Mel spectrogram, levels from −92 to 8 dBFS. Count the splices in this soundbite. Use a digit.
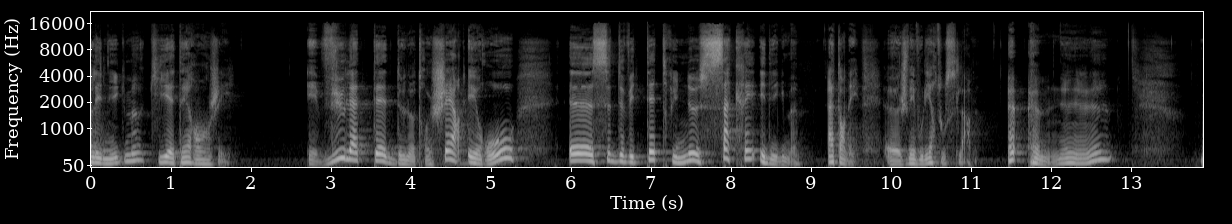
0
